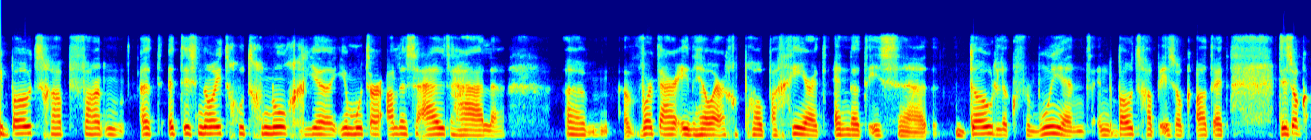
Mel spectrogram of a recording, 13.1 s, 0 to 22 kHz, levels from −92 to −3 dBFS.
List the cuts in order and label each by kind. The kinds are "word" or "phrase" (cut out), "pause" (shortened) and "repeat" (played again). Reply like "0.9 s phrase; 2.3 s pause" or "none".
none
